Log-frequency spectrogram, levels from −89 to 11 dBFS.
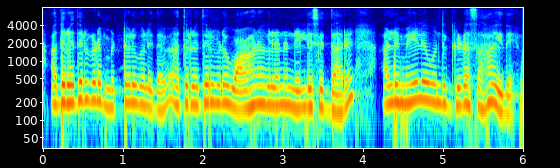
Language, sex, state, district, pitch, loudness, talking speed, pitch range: Kannada, male, Karnataka, Bellary, 185 Hz, -16 LUFS, 140 wpm, 170-200 Hz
